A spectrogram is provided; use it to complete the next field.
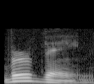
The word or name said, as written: vervain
